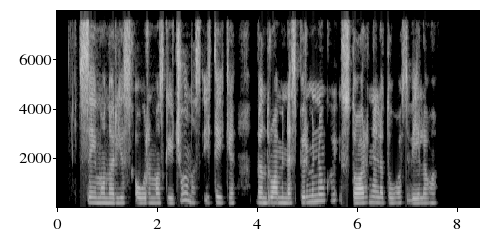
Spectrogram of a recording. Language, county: Lithuanian, Klaipėda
